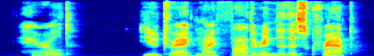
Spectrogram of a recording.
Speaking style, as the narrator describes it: Melissa cried

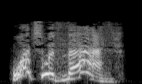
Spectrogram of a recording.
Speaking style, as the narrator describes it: Butters screamed, his voice high and frightened

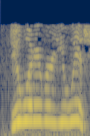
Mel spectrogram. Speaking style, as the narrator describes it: he shouted

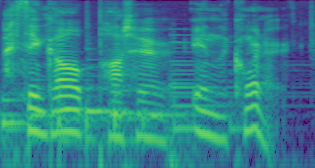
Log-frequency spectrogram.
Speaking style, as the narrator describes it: he said under his breath

